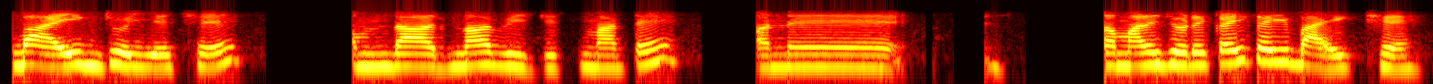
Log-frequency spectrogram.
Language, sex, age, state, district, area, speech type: Gujarati, female, 30-45, Gujarat, Ahmedabad, urban, conversation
